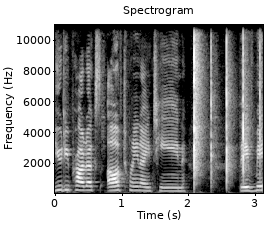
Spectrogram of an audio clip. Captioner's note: applauding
